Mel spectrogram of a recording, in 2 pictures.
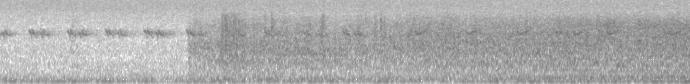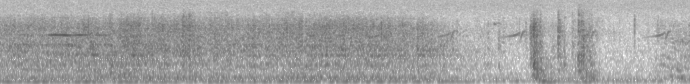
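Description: A car engine approaches and idles nearby.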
